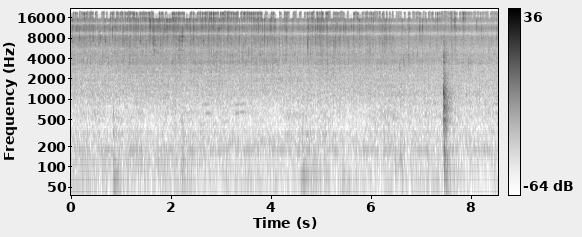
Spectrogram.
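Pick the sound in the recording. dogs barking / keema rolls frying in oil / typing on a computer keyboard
keema rolls frying in oil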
